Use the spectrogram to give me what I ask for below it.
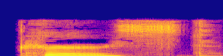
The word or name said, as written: curst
